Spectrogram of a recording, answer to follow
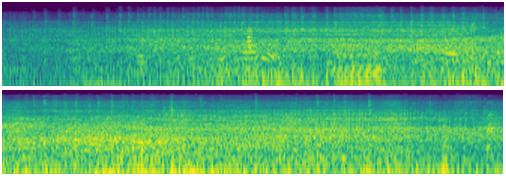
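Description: Dirt bike engines running close by, growing steadily louder over the first half and then holding, with one engine briefly revving up through its gears a few seconds in.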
